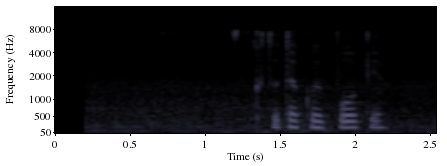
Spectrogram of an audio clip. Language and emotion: Russian, neutral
